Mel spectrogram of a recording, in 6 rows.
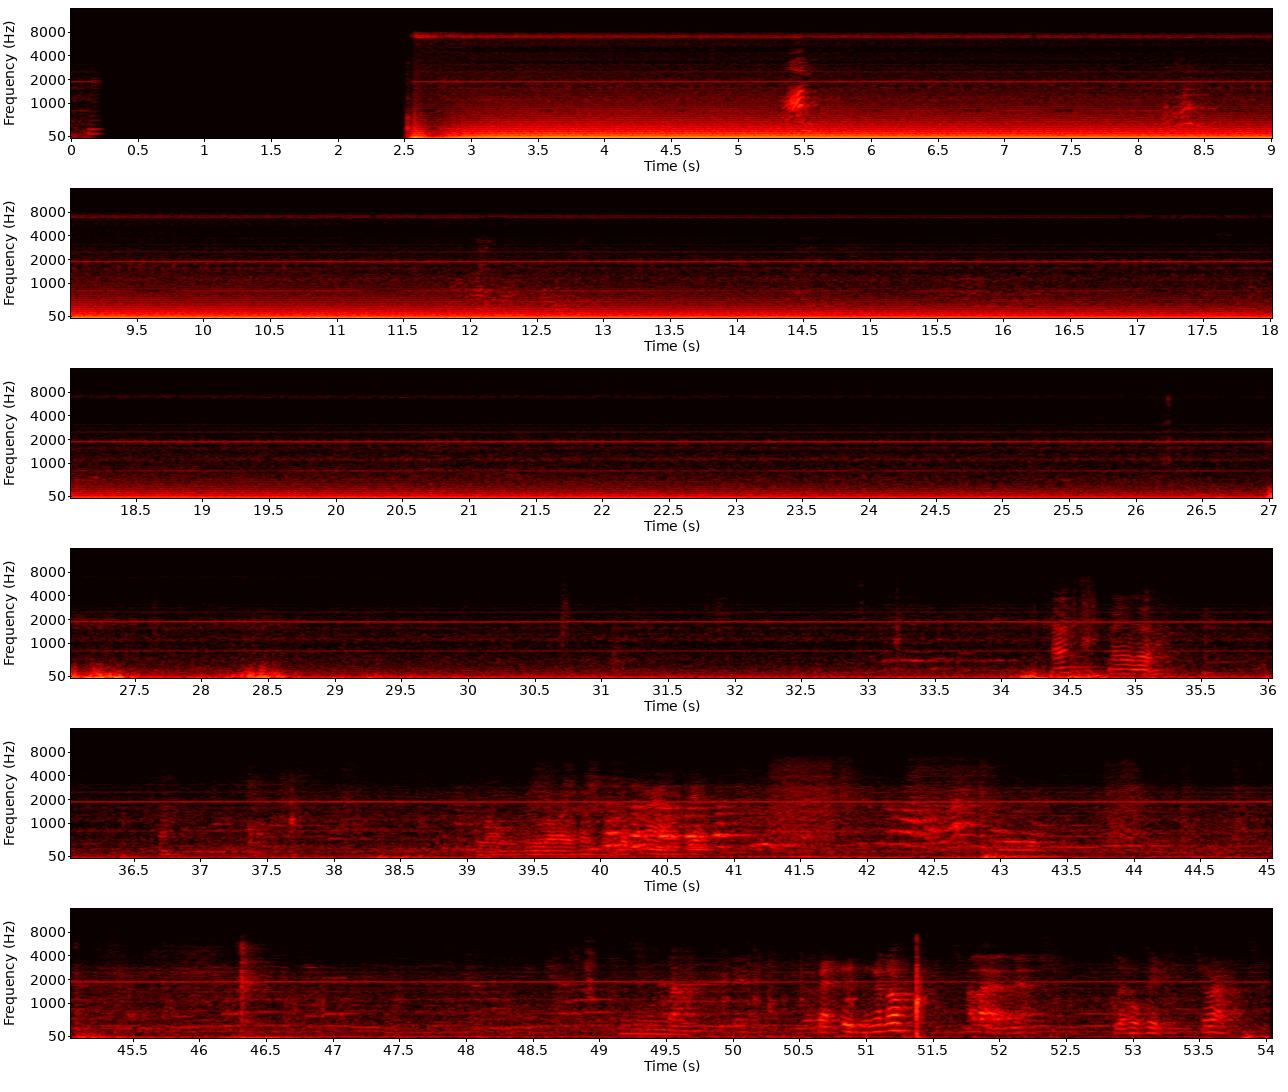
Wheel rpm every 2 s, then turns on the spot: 0, 0, 0, 0, 0, 0, 0, 0, 0, 0, 0, 0, 0, 0, 0, 0, 0, 0, 0, 0, 0, 0, 0, 0, 0, 0, 0.
none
